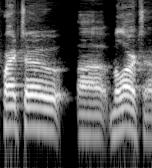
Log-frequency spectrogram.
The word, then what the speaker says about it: Puerto Vallarta: Your guess of Puerto Vallarta, right? That's how you say it.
